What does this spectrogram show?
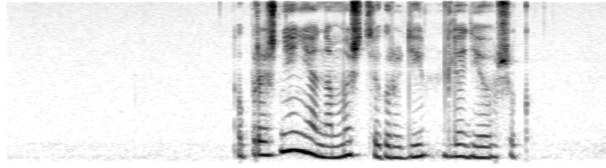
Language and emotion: Russian, neutral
